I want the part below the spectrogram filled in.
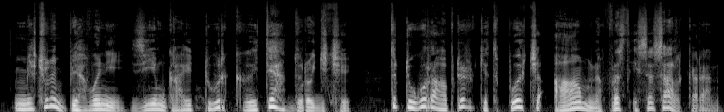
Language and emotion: Kashmiri, disgusted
